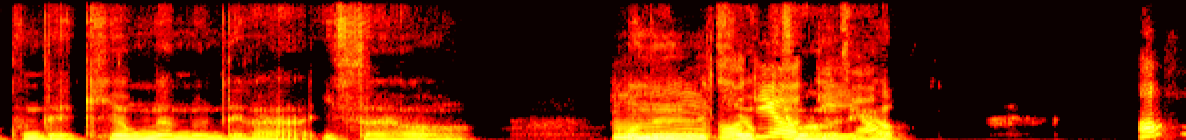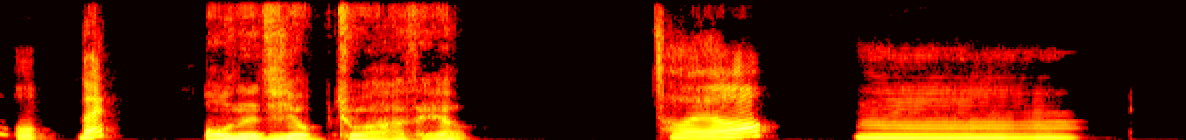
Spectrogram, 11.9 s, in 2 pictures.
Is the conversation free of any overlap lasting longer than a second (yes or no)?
no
